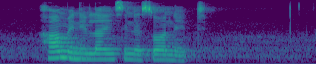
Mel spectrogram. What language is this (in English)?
South Ndebele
